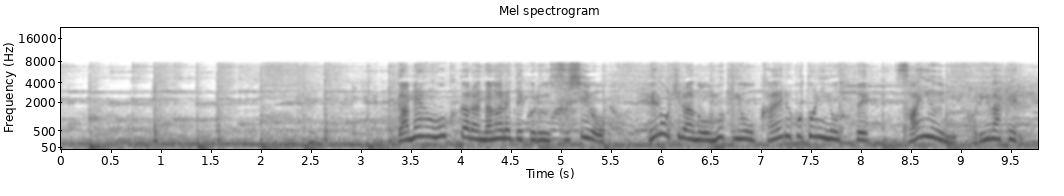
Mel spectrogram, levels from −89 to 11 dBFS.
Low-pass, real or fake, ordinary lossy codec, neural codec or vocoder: none; fake; none; codec, 16 kHz, 4 kbps, FreqCodec, larger model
